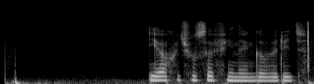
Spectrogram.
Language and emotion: Russian, neutral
